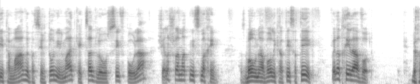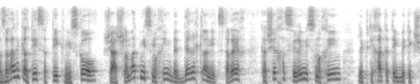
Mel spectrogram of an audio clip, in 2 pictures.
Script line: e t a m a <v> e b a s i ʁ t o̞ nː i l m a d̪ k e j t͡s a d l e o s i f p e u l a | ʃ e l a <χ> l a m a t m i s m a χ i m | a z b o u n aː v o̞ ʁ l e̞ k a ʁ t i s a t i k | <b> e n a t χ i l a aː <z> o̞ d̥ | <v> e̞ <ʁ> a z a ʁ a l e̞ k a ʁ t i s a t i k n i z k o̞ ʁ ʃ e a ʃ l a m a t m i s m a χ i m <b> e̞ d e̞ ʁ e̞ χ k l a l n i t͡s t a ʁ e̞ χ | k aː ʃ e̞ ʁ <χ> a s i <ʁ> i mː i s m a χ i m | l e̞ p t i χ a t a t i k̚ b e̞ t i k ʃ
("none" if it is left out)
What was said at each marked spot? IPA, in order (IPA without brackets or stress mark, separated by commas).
v, ʃ, v, v, b, χ, b, χ, ʁ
